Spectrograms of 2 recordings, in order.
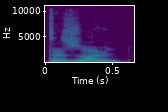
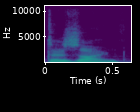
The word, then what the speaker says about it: DAZN: Yeah, apparently you pronounce it DAZN. I don't know how, from those 4 letters, you pronounce it that way.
